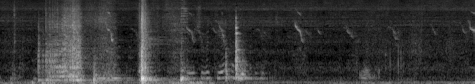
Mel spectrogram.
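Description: Chickens clucking, with short high falling peeps scattered throughout and a sharp knock about two seconds in.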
